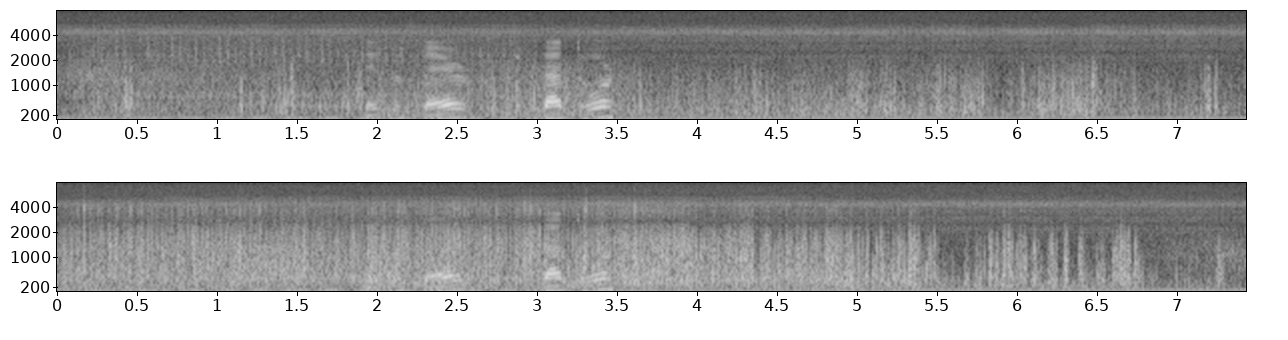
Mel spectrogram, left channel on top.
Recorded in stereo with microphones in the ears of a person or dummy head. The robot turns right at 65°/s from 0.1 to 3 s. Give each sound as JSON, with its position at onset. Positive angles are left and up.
{"t": 1.9, "sound": "a man speaking", "azimuth_deg": 90}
